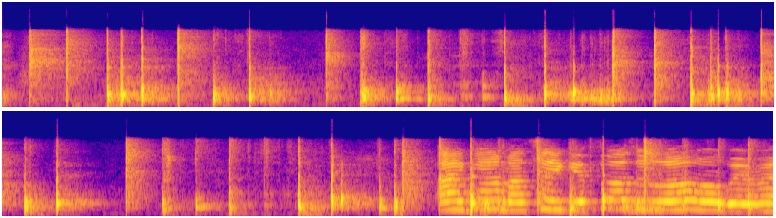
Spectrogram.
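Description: A paper cup knocks and taps against a table in rhythm.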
